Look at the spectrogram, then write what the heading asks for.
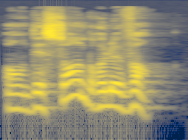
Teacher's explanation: Nous avons décembre, nous avons un E terminal d'un mot, placé devant un mot à initiale consonnatique. Donc ici, on prononce le E. En décembre, il compte pour une syllabe. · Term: E muet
